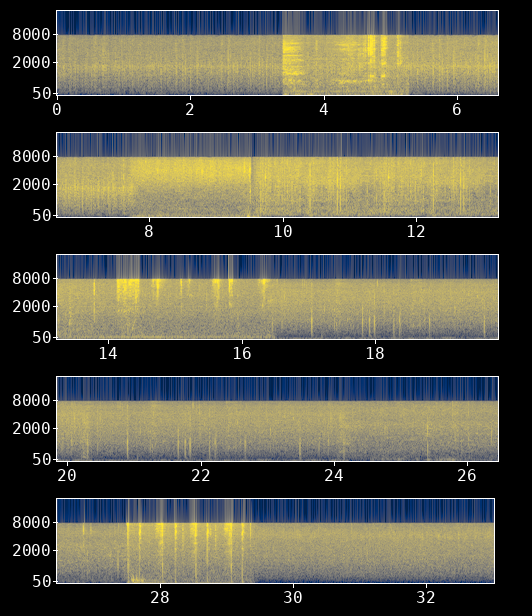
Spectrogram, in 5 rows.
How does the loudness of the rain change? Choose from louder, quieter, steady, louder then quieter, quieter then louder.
louder then quieter.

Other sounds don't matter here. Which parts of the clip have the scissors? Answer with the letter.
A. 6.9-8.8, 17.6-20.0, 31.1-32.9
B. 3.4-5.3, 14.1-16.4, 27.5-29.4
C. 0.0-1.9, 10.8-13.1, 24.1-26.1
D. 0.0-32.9
B.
